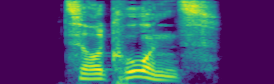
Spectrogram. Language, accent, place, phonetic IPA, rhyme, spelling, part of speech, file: German, Germany, Berlin, [t͡sɪʁˈkoːns], -oːns, Zirkons, noun, De-Zirkons.ogg
- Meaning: genitive of Zirkon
